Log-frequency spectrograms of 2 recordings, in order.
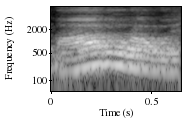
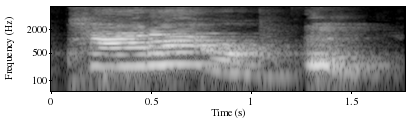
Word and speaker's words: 파라오: 성경에는 바로라고 했는데, 그건 우리나라 사람들이 발음이 짜쳐가지고, 바로라고 하는 거고, 파라오.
